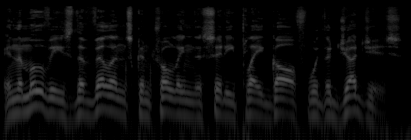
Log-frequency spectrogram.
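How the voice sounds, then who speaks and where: Man acting a low-voiced, world-weary police chief. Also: moderate pace, a little mellow, no echo, natural voice. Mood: wry narration. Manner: dry, terse, hard-boiled narration. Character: world-weary, sardonic older police chief near retirement. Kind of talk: scripted noir video game voice acting.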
